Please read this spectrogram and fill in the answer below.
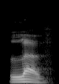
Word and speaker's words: love: Portanto, a pronúncia correta dessa palavra é love. Love. Mas geralmente os brasileiros acabam colocando um i no final dessa palavra, resultando em love.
